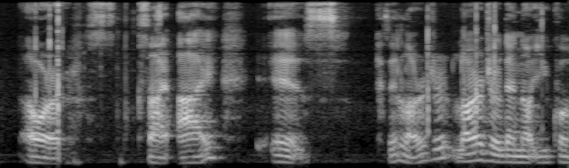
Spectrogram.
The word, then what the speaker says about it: psi: So I am also pronouncing as this, as psi, and I know some other people pronounce it as xi or whatever, but I'm just going to say it this way.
